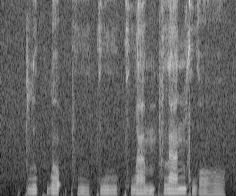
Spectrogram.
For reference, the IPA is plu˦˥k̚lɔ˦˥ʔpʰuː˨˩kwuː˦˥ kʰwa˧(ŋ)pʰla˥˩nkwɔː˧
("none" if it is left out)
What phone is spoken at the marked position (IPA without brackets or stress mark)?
m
